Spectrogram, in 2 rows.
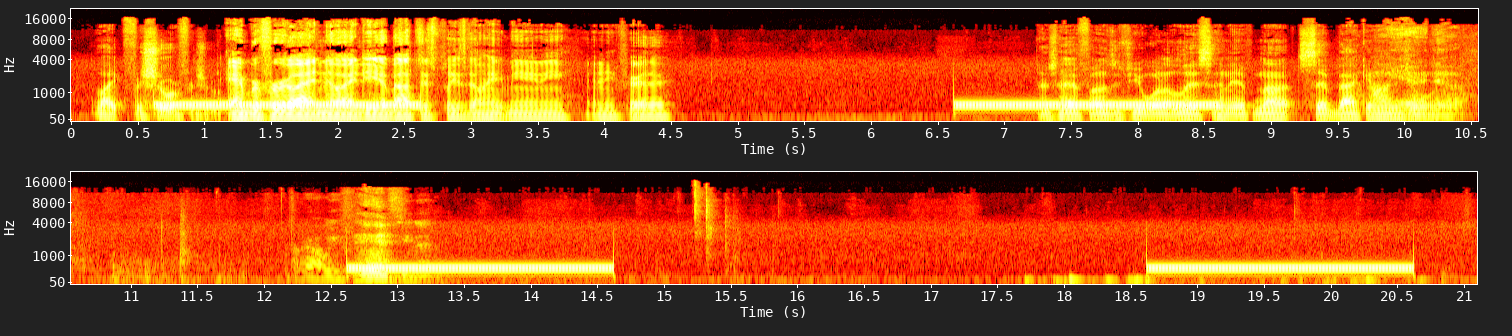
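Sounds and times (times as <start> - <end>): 
speech: 0.2 - 4.6, 7.2 - 10.5, 12.5 - 13.2
telephone ringback tone of an unanswered call: 0.8 - 2.7, 6.6 - 8.6, 12.6 - 14.6, 18.6 - 20.6.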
